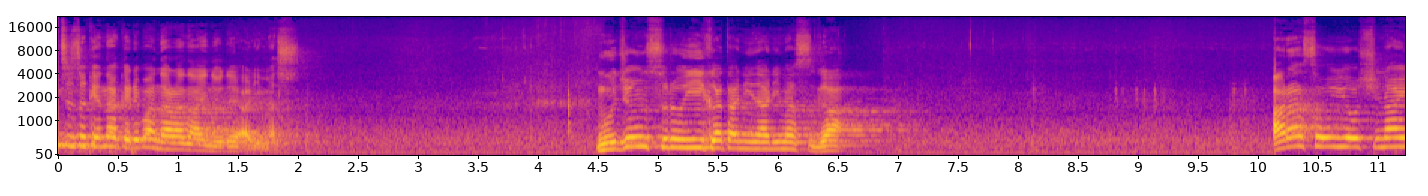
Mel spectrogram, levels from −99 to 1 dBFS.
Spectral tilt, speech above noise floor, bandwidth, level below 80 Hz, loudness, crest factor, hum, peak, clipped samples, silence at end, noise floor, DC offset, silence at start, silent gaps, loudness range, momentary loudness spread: -5 dB/octave; 25 dB; 20 kHz; -58 dBFS; -17 LUFS; 20 dB; none; 0 dBFS; under 0.1%; 0 s; -41 dBFS; under 0.1%; 0 s; none; 10 LU; 21 LU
